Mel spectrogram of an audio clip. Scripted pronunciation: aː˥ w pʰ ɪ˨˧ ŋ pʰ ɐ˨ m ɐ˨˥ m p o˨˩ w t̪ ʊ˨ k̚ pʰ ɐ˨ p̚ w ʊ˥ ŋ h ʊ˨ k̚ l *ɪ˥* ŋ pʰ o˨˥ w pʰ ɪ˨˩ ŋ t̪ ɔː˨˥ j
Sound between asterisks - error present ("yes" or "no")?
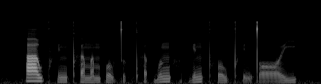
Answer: no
